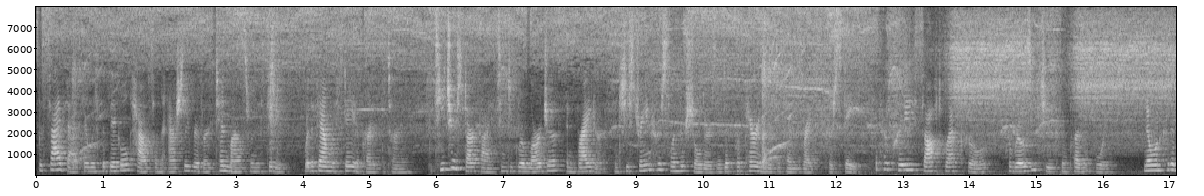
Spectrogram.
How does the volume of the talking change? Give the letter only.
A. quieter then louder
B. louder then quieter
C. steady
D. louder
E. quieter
C.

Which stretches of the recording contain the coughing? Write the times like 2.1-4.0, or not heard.
0.5-1.4, 10.8-11.5.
